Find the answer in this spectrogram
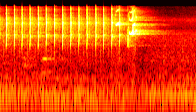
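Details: Lovebird chattering song, known as ngekek, played to prompt other lovebirds to sing: a fast, even string of about fifteen sharp high chirps, then two brief squeaky notes before quiet.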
